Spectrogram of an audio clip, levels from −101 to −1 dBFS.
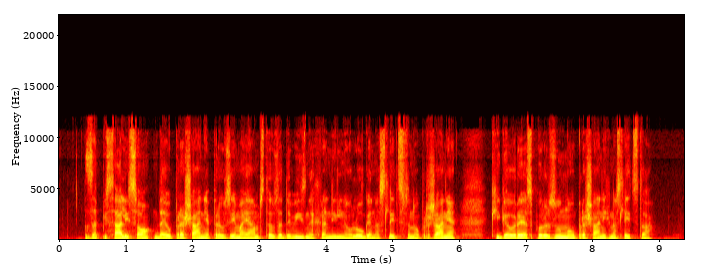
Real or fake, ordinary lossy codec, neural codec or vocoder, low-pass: real; Opus, 24 kbps; none; 10.8 kHz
